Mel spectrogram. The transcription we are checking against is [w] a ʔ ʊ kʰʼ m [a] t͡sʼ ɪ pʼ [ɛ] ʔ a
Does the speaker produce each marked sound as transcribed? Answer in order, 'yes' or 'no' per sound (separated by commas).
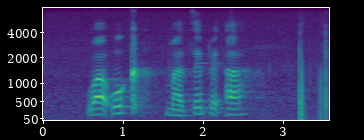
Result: yes, yes, yes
